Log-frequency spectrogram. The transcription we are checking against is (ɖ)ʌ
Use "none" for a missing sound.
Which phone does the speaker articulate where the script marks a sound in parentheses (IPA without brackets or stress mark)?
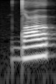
dˤ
